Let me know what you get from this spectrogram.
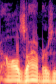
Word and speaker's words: Alzheimer's: It's great for especially anybody who's stressed for whatever reason, even people that's been diagnosed with dementia or Alzheimer's is actually the correct pronunciation.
